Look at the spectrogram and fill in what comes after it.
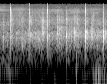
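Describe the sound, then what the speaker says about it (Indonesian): Scattered applause from a small audience at an Indonesian climate finance panel session, distinct claps standing out in a loose, uneven rhythm at close range. "Boleh minta tepuk tangannya?"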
